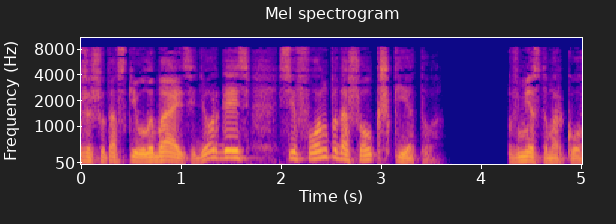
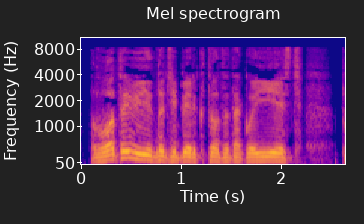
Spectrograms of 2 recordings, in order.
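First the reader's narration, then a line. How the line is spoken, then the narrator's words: Thundering voice from above. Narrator (Russian): прогремел откуда-то сверху голос всемогущего Прохора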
